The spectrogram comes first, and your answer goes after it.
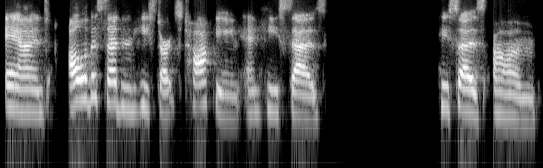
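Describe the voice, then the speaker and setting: A woman's voice: fairly high pitch, slow, no room sound. A middle-aged woman, a former TV news reporter and now a novelist, talking candidly in an interview and peppering her story with "like" and "you know". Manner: chatty, heavy use of "like" and "you know", acts out quotes; earnest and candid. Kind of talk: emotional personal storytelling in conversation.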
